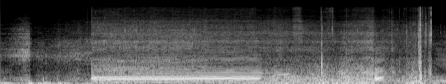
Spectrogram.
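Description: Dirt bike engine heard from the rider's on-board camera: about a second in it opens up to a loud, steady high rev, then a little past halfway the revs drop and rise and fall unevenly.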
